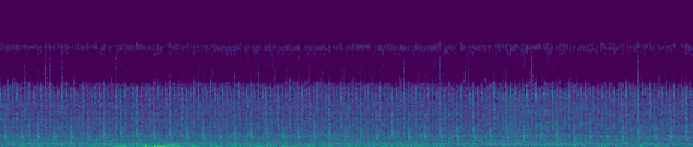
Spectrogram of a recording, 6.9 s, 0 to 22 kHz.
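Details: Fiat Bravo 2 1.4 T-Jet 150 HP, 215,000 km, after recent maintenance, idle recorded close to the engine: steady rapid knocking riding over the engine throb, staying even; worn connecting rod bearings, cause unknown, car was scrapped.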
